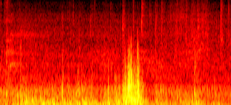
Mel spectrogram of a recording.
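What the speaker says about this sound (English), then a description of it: "this whole windy thing needs to stop." Gusty wind buffets an outdoor microphone with a steady low rumble, swelling into a louder, harsher gust midway before easing back to a continuous blustery background.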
